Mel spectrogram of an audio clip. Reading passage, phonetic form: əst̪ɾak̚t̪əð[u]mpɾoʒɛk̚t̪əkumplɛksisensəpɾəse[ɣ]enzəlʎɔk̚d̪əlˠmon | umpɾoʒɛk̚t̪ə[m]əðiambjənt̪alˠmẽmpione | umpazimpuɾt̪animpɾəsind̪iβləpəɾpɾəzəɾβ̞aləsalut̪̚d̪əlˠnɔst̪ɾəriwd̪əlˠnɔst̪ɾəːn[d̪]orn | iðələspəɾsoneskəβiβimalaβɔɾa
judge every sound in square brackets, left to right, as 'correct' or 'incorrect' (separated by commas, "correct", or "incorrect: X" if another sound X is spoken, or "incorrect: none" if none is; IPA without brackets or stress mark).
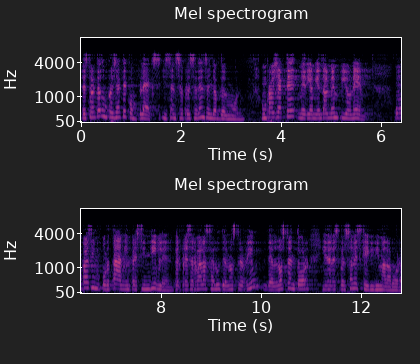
correct, incorrect: ð, correct, incorrect: t̪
